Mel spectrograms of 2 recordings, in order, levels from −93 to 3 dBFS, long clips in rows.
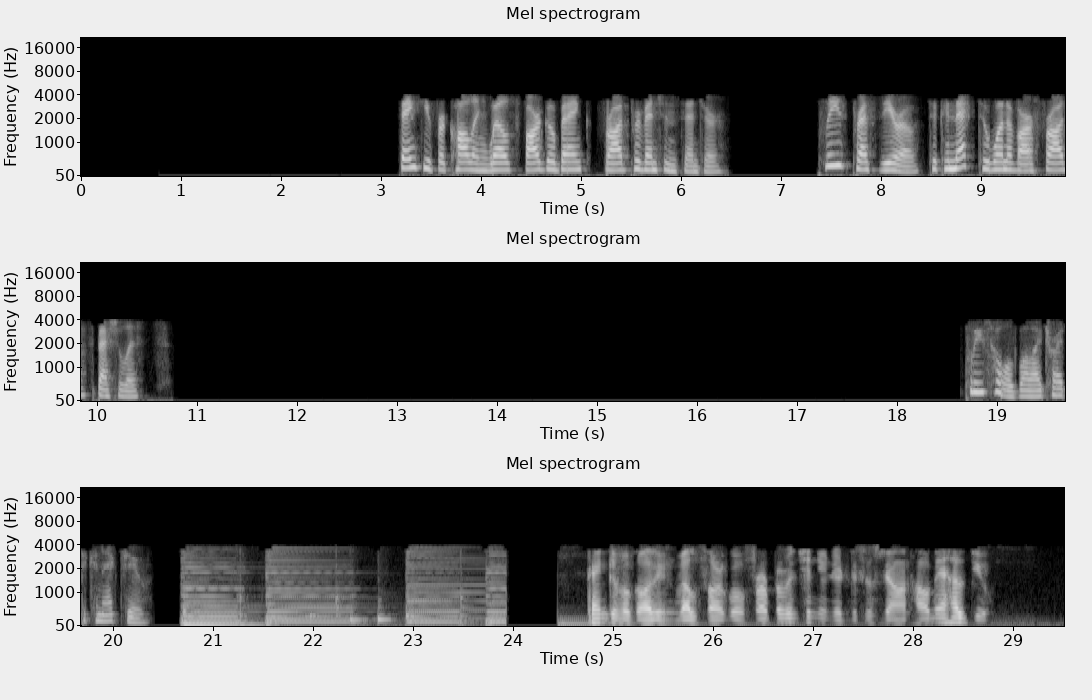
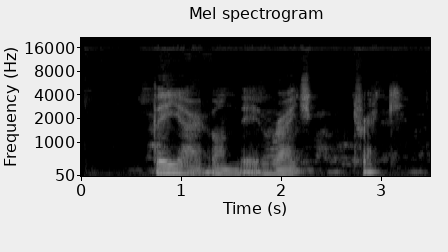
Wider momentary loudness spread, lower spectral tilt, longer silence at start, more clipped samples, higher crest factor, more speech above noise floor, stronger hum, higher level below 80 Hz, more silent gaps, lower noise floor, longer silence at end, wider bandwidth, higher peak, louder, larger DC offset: first, 15 LU vs 12 LU; first, -10 dB/octave vs -6 dB/octave; first, 3.2 s vs 0.6 s; neither; about the same, 24 dB vs 22 dB; first, 36 dB vs 32 dB; neither; first, -42 dBFS vs -74 dBFS; neither; second, -57 dBFS vs -79 dBFS; first, 0.8 s vs 0.1 s; second, 4 kHz vs 17 kHz; first, 0 dBFS vs -26 dBFS; first, -21 LUFS vs -48 LUFS; neither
